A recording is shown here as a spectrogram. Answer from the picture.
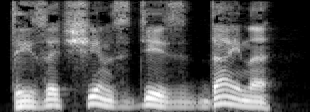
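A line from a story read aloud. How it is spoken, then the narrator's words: Hiss. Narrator (Russian): прошипел он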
